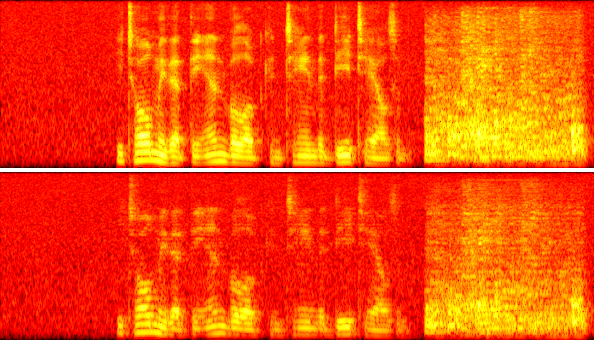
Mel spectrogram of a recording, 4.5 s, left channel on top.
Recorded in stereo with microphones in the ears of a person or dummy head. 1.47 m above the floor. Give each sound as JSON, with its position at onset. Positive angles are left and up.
{"t": 0.9, "sound": "a man speaking", "side_deg": 75, "distance_m": 0.6}
{"t": 3.2, "sound": "footsteps", "side_deg": 55, "distance_m": 3.0}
